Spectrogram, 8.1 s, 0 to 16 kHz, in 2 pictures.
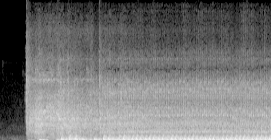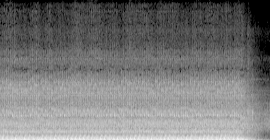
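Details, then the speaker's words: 2013 KTM SX-F 450 single: fires at once and idles steadily for about seven seconds, then cuts abruptly; it starts and then dies for no apparent reason, traced to a tip-over sensor installed upside down. "so it would start and then just die out of nowhere for no reason"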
